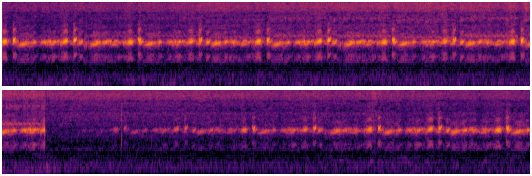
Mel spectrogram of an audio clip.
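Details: Frogs calling at night: a dense high trill with rapid pulsed croaks that cuts out after about four seconds, then returns more softly with scattered pulses.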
